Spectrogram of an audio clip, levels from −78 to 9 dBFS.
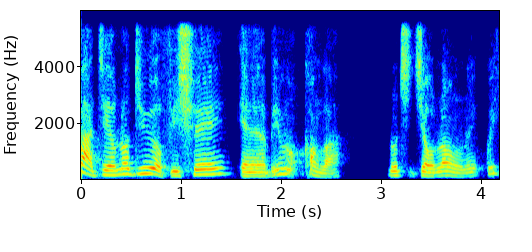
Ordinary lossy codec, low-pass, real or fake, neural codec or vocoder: none; 5.4 kHz; fake; codec, 16 kHz in and 24 kHz out, 0.4 kbps, LongCat-Audio-Codec, fine tuned four codebook decoder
